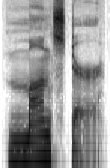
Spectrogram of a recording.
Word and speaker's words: monster: Monster. It sounds like monster, not moon. The O is short like in hot.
